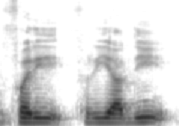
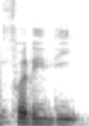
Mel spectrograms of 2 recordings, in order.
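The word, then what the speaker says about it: फ़राइज़ी: तो फरियादी नहीं फरीदी, फरीदी मूवमेंट के फाउंडर थे हाजी शारियतुल्ला दादू मियान।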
